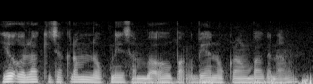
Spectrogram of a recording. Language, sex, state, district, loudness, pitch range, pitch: Garo, male, Meghalaya, South Garo Hills, -17 LUFS, 95-110 Hz, 100 Hz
